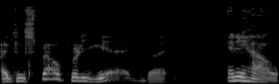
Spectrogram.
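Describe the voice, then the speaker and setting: In a dark, mellow tone, a man speaks at a moderate pace, and the sound is dry and close with no echo. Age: 60s. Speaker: online seller and radio show host. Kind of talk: casual video monologue, product talk. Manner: rambling, conversational.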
